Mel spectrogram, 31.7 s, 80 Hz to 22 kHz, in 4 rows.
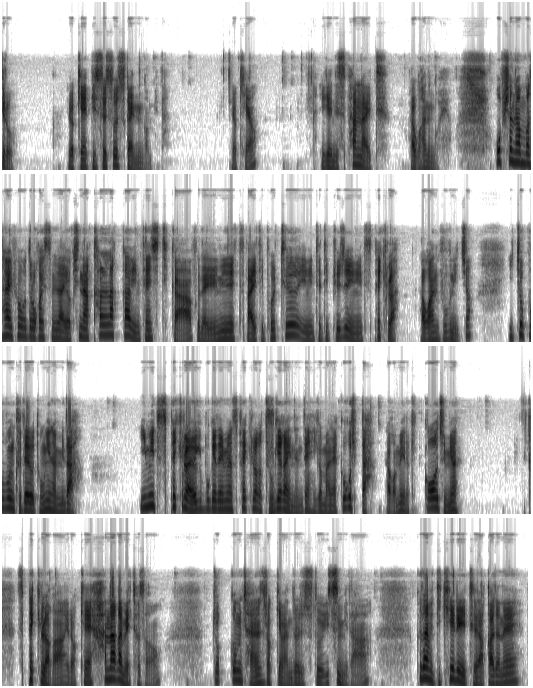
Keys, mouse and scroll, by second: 3.3 click, 7.2 click, 21.3 click, 24.4 click.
